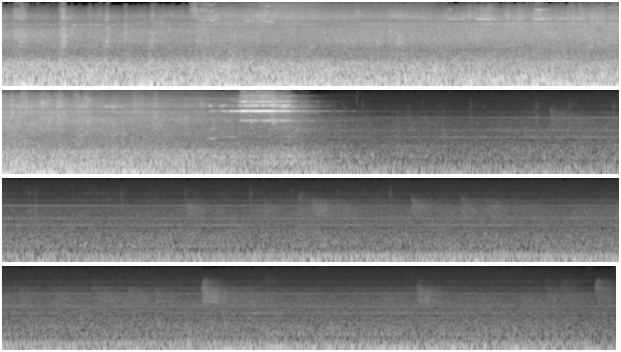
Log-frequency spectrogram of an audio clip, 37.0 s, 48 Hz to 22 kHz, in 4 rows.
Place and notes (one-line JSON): {"title": "cargo train terminal, Ljubljana - train arrives and stops", "date": "2012-11-07 11:50:00", "description": "a freight train arrives and stops in front of me, producing very heavy low frequencies\n(Sony PCM-D50, DPA4060)", "latitude": "46.06", "longitude": "14.54", "altitude": "290", "timezone": "Europe/Ljubljana"}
